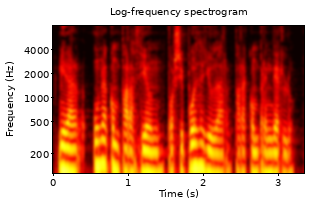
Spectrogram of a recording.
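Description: A man's voice: on the low side, steady tone, a little fast, warm tone. A man preaching a devotional sermon and reading a spiritual text aloud, in an earnest, emphatic cadence.

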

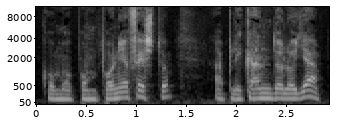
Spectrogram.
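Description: A man's voice: mid-range voice, measured pace, mellow, no echo. A man giving a catechism lesson, explaining patiently with rhetorical questions and frequent restarts. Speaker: priest teaching the catechism.

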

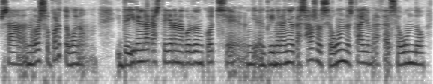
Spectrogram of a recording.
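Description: A woman's voice: fairly low pitch, level tone, racing, creaky, a little mellow, dry recording, studio quality. A middle-aged woman telling her personal story in an interview, acting out the voices she quotes. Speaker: interview guest.

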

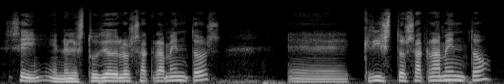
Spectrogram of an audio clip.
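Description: A man calmly introducing and explaining religious texts on a radio talk. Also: fairly high pitch, a little slow, clean tone, no room sound. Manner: calm, explanatory. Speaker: co-host.

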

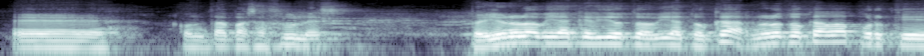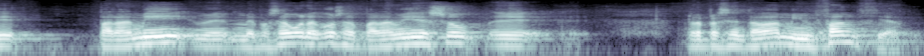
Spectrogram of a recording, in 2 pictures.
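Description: Brief: man, storytelling testimony, mid-pitched, lively and informal with frequent restarts. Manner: conversational, animated, with many restarts. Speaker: speaker giving a personal testimony.

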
